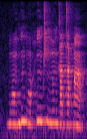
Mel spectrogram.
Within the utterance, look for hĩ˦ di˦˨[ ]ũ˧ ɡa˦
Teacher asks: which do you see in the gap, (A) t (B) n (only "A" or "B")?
B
